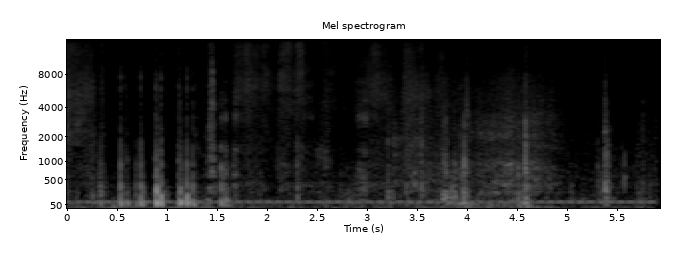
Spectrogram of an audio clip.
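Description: Fingertips and nails tap and scratch the printed sides of a hollow, medium rectangular cardboard gift box with a geometric triangle print and a tan lid, held close to the microphone. Soft, dull taps cluster near the start, followed by quieter, dry scratching and a few more scattered taps, all over a steady low hum.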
